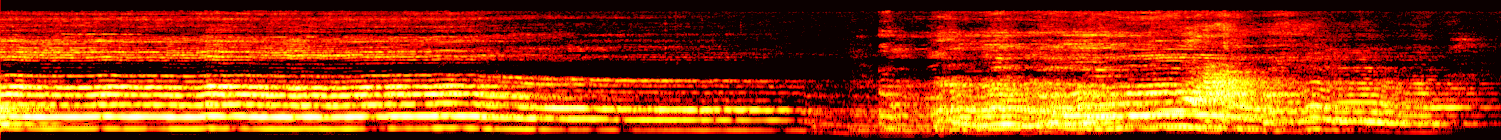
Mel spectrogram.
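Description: A wolf gives a long, steady, mournful howl that slowly sinks in pitch.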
